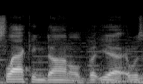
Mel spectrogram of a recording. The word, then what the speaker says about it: Slaking: his slaking destroyed me. I still have PTSD from that slaking. It's pronounced slacking Donald, but yeah, it was a difficult battle.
